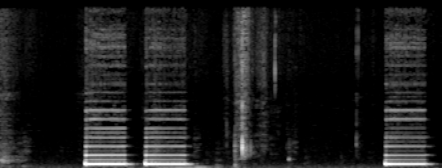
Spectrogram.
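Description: An outgoing call's ringback tone, calling a builder: two steady electronic purrs in quick succession, a pause with faint rustling, then the ring starts again. Clear, with nobody speaking.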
